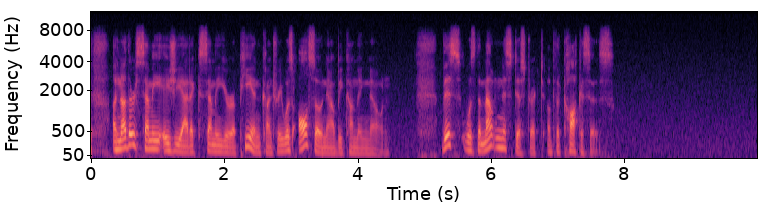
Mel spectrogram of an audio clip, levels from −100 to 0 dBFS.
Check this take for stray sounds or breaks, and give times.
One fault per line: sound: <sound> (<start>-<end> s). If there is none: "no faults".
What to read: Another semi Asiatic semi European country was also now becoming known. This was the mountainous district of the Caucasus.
no faults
